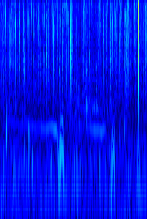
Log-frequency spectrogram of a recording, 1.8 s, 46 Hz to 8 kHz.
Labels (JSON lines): {"label": "biophony, cascading saw", "recorder": "SoundTrap 600 or HydroMoth"}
